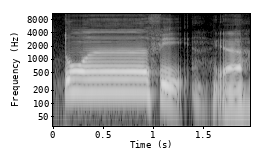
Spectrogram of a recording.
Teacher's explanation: Nun sukun atau tanwin bertemu dengan huruf fa ini adalah ikhfa. Ikhfa hakiki. Nun sukunnya ditahan dua harakat ya.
